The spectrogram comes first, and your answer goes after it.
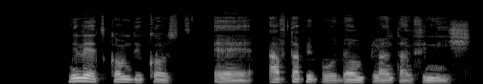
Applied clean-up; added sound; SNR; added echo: neural mask model DeepFilterNet 3.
